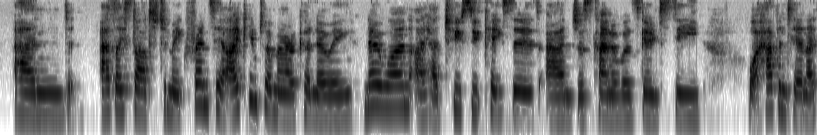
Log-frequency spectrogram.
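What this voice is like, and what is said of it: English accent. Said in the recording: “from the accent, I'm from England originally”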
